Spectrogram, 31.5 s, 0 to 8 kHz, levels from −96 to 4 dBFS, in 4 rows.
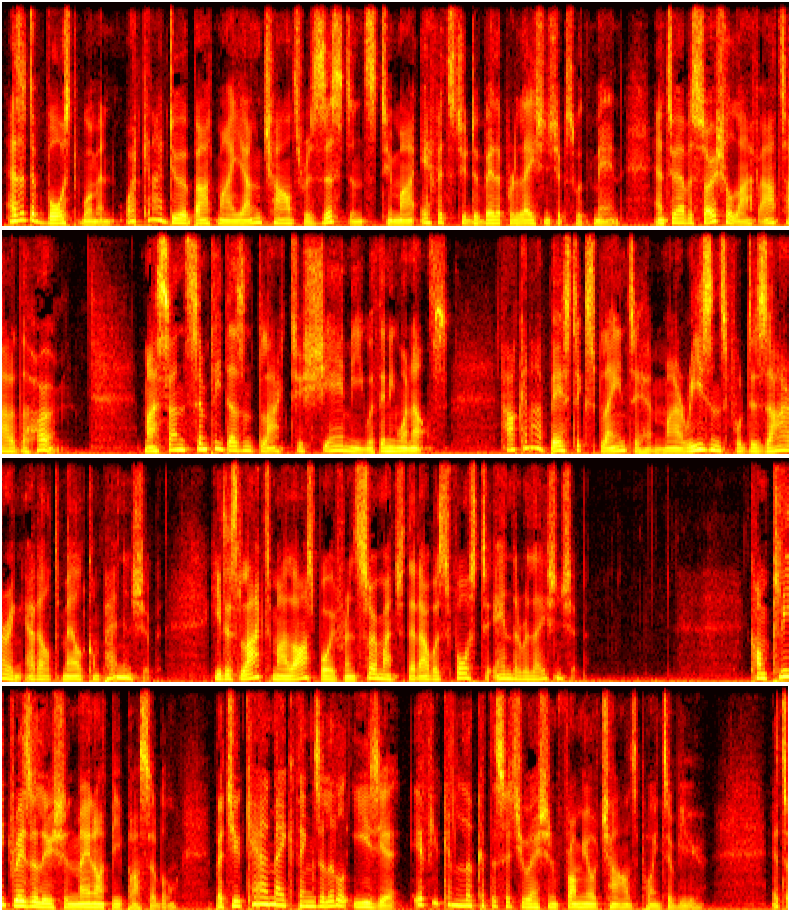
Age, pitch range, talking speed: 40-59, 110-155 Hz, 190 wpm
